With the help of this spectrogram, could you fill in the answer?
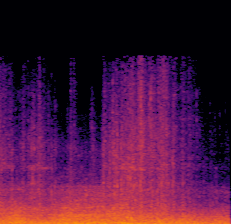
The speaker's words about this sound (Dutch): Eenmaal buiten sta ik praktisch onder de vliegtuigen, de een nog groter dan de ander. Ik hoor de brullende motoren van een opstijgend toestel en ruik de uitlaatgassen van de vliegtuigen.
